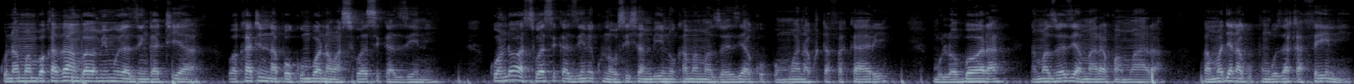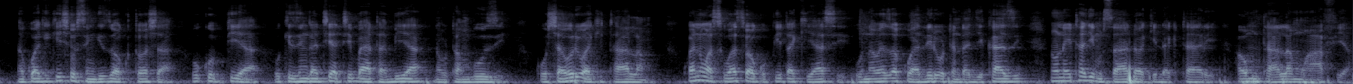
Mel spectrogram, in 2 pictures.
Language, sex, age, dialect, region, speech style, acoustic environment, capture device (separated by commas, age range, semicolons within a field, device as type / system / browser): Swahili, male, 25-34, Kenya - Mombasa, Kenya, relaxed; focused, nature; people talking, mobile / Linux / Chrome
